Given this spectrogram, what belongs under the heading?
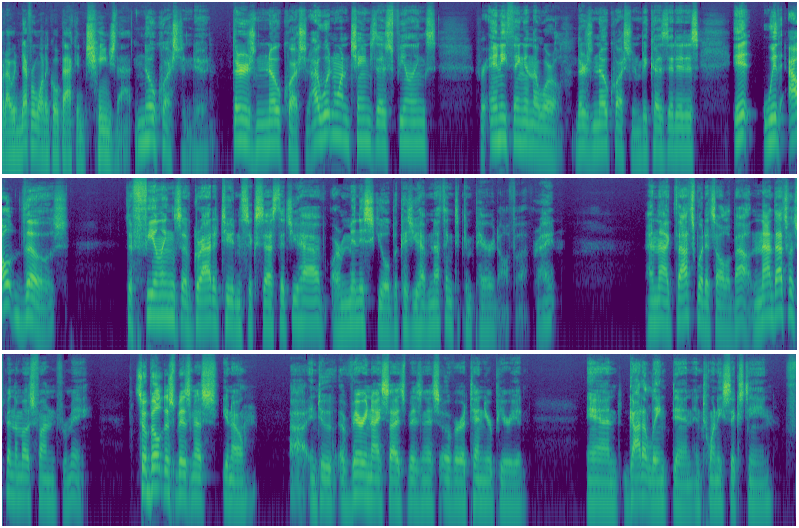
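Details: Adult man; typical speech.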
